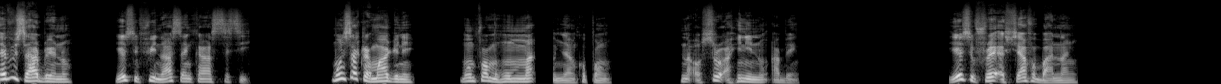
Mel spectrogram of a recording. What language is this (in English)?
Akan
